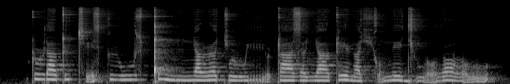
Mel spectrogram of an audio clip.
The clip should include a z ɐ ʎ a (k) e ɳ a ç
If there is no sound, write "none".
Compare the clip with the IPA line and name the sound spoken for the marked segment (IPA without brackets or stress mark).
ʈ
